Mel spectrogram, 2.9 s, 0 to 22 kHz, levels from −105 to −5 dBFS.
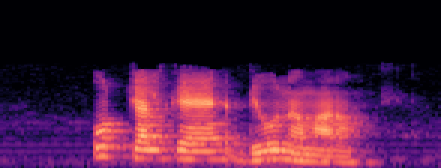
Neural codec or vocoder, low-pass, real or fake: none; 5.4 kHz; real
